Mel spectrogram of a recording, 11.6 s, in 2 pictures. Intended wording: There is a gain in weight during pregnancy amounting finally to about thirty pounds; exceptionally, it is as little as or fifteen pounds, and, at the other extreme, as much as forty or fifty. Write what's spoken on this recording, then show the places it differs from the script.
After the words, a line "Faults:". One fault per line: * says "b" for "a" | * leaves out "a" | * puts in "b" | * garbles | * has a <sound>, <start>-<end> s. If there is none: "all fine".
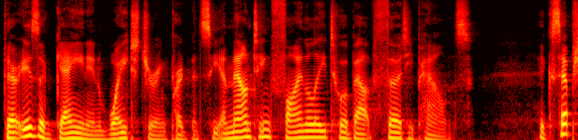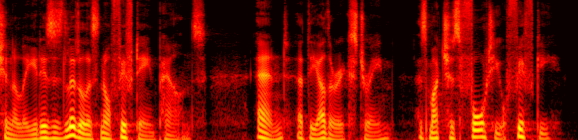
There is a gain in weight during pregnancy amounting finally to about thirty pounds; exceptionally, it is as little as or fifteen pounds, and, at the other extreme, as much as forty or fifty.
Faults:
all fine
